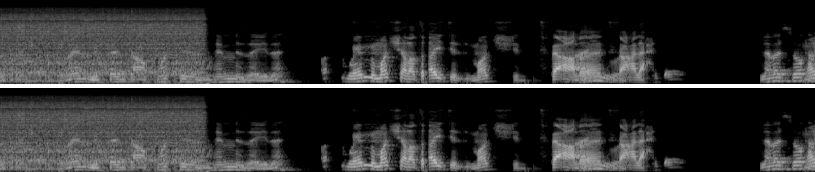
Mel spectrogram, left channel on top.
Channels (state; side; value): identical; both; correlation 1.00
